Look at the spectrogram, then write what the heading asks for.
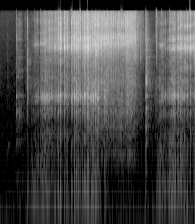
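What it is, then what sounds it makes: Bar soap shaved with a blade. A metal utility-knife blade scrapes and shaves the surface of a solid, translucent orange oval bar of soap held in the hand, with other soap bars lying still nearby. The sound is a bright, dry, rasping scrape that builds into a sustained crackly hiss, breaks off briefly, then resumes in short strokes. Thin flakes of soap curl away from the bar.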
